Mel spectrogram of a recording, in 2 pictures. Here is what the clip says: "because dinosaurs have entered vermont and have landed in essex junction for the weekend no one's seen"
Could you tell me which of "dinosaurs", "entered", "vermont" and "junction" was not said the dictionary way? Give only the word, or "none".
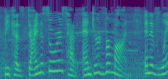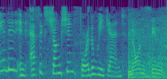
none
